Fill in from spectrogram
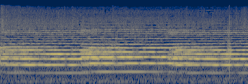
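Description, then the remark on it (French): A loud siren from a passing ambulance, the third one, wails steadily for the whole stretch, its piercing tones holding a constant pitch over faint road rumble, with no one speaking. “Troisième ambulance. Oui. Je sais pas si on attend qu'elle passe.”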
